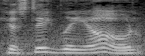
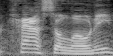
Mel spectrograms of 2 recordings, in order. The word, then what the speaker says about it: Castiglione: to six and right pete castiglione or castelloni depending on how you pronounce it is a seven at third obviously joe castiglione the red sox announcer is how i would say it stan rojack is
